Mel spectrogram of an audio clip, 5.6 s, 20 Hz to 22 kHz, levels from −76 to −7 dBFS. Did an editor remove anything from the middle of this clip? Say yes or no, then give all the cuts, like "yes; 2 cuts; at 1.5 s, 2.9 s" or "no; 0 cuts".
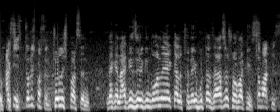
no; 0 cuts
